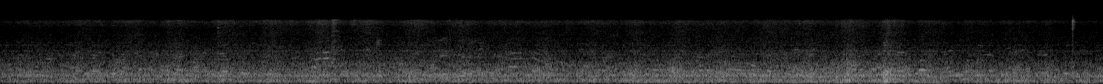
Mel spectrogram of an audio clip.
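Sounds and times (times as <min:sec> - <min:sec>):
train wheels running on rails: 0:00.0 - 0:11.0.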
